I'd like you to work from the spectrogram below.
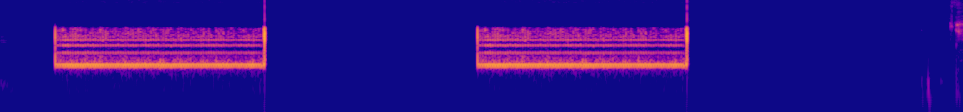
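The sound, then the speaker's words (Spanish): A telephone ringing tone heard down the line as a caller phones a doctor: two long, steady electronic rings separated by a couple of seconds of silence, clear and moderately loud, followed by a faint click. “Pasan algunas semanas y el último día de agosto decido por fin tomar el teléfono y llamar al doctor.”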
